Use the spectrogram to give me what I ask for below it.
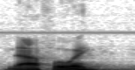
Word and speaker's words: Naphtali: Naphtali? – Okay, Naphtali, there you go.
